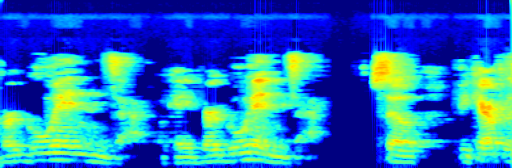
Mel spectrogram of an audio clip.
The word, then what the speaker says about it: vergüenza: This word right here is pronounced vergüenza, vergüenza, vergüenza. Say it slowly, vergüenza, then combine them, vergüenza, vergüenza, vergüenza. Okay, that's how you say shame in Spanish.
